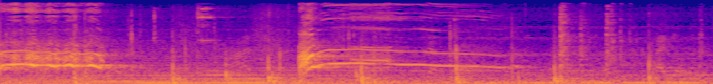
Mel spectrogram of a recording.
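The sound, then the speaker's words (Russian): A man imitates a dog with his voice, giving a short yelp and then a drawn-out howl that slides downward in pitch, followed by quieter murmuring. “Старлей уходит, голосом имитируя собаку.”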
